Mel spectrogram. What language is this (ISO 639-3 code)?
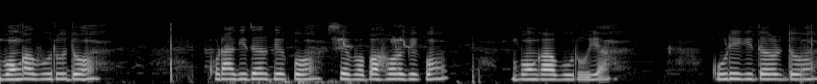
sat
